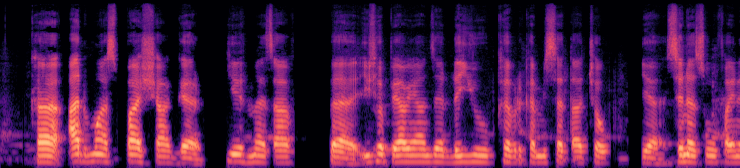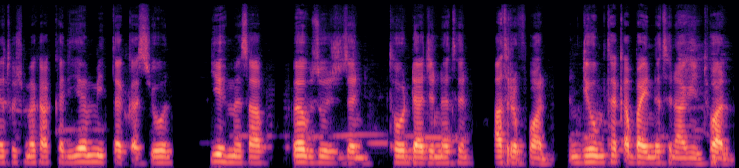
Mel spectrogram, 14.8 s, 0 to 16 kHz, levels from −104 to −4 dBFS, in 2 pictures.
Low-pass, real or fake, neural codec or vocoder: 14.4 kHz; real; none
